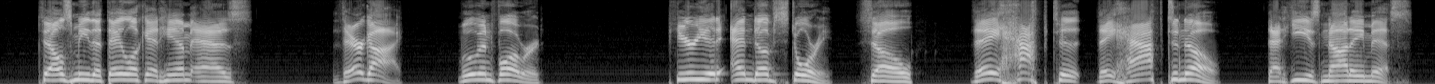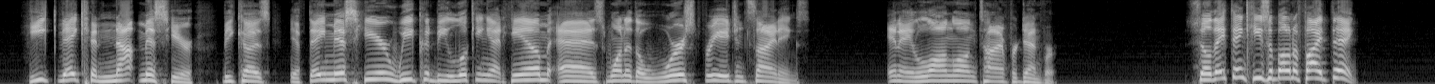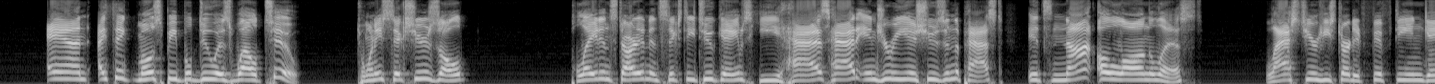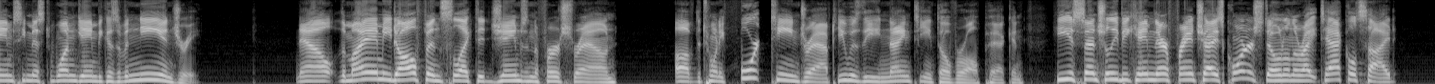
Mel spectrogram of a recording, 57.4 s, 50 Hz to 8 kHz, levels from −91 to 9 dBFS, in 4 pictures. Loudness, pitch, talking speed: -13 LUFS, 180 Hz, 155 wpm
